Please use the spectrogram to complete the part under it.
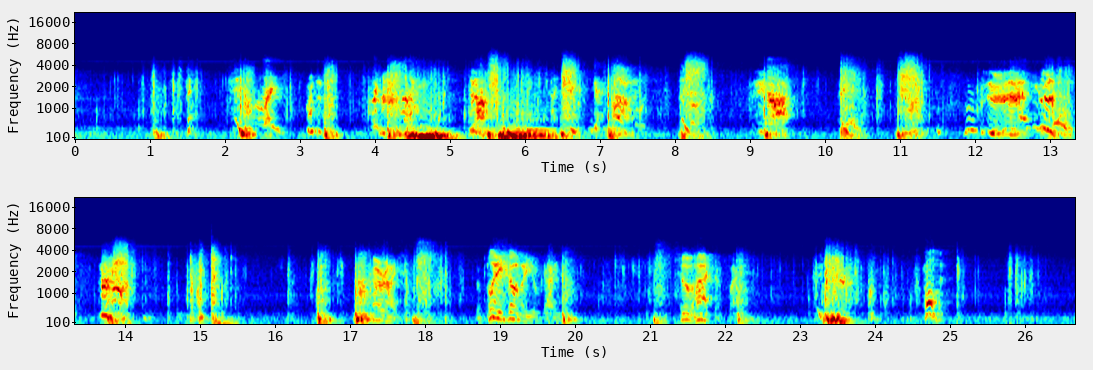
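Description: Punches land with sharp, heavy thuds.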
